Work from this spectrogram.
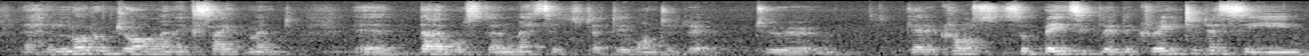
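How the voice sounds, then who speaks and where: Noticeable background noise and audible room echo surround a woman whose intonation is fairly even. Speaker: presenter. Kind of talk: presentation. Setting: self-recorded on camera.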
